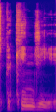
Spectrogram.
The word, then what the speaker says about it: Purkinje: And along, the different pronunciations of this, Purkinje tends to be the way it's pronounced.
